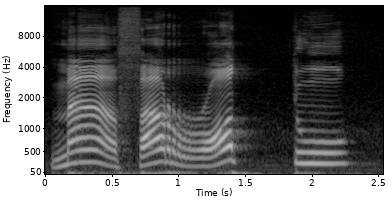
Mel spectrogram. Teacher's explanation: Huruf ta nipih, huruf ta gemuk. Tapi ketika nak menyebutnya jangan buang kegemukan ta, tapi yang keluar kurus ta. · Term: idgham naqis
